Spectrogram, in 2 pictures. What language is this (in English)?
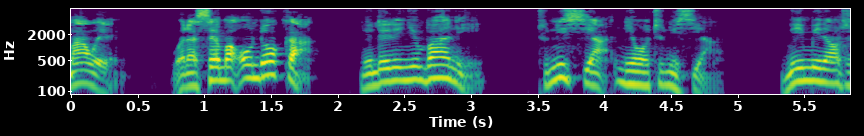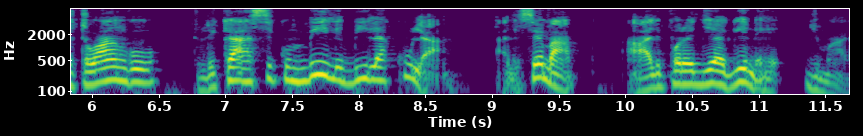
Swahili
